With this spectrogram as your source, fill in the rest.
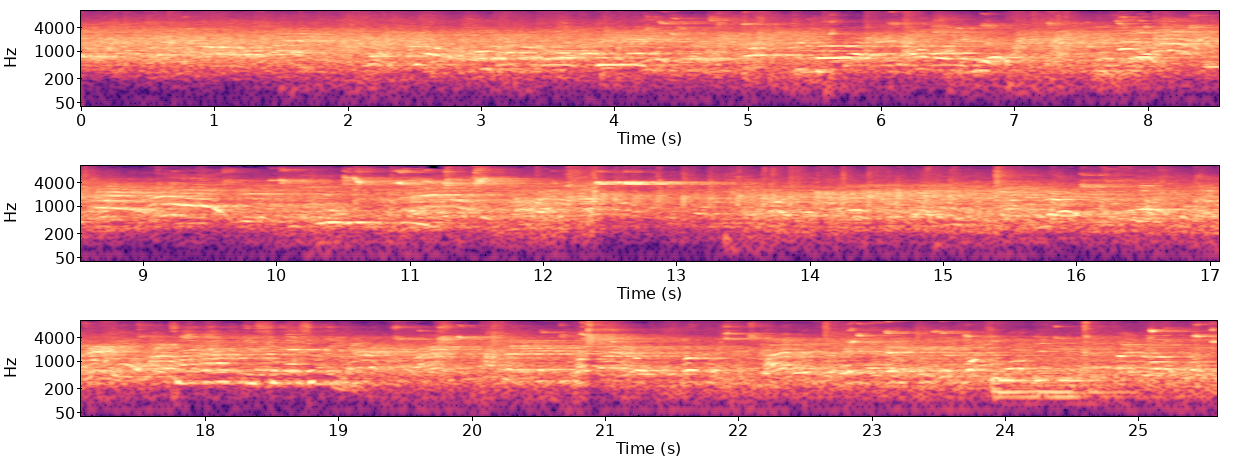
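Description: A crowd cheers and murmurs in a large echoing gym.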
